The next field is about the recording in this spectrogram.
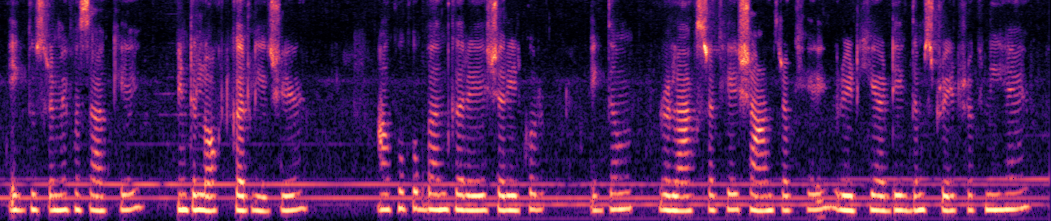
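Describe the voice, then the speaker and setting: A woman leading a guided meditation as a teacher, speaking calmly in short, measured phrases with pauses. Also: mid-range voice. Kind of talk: guided meditation, slow soothing instruction. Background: music.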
